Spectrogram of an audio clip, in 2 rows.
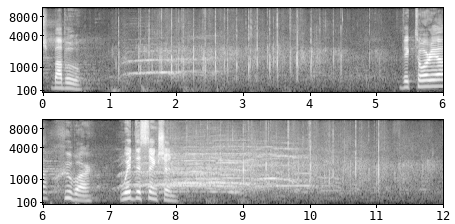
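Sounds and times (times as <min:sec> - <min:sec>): audience applause: 0:01.1 - 0:05.1, 0:07.8 - 0:12.0.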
